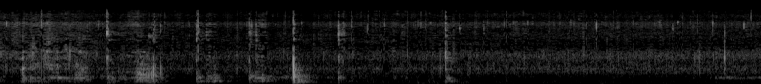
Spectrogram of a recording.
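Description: Onions sizzle and crackle steadily in a pan, with a few sharp pops and clinks of stirring, no voices.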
